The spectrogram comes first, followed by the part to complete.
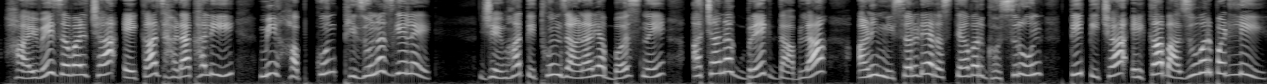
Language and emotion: Marathi, surprised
